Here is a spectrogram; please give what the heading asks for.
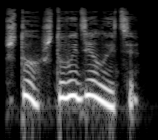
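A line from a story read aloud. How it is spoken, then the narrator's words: Frightened whisper. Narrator (Russian): испуганно прошептала я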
